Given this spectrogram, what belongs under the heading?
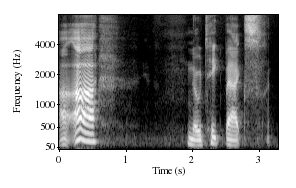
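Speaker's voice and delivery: loud, hoarse, rasping demon voice. Narrating a game scene, a voice booms in a player's head: raspy demonic voice. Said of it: "you hear a raspy demonic voice say".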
